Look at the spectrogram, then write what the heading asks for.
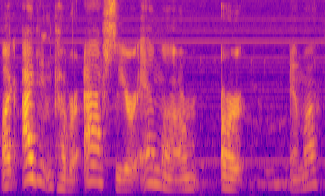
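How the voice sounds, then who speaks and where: An animated tone at a moderate pace comes through noticeable background noise. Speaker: vlogger. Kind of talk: casual vlog monologue.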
